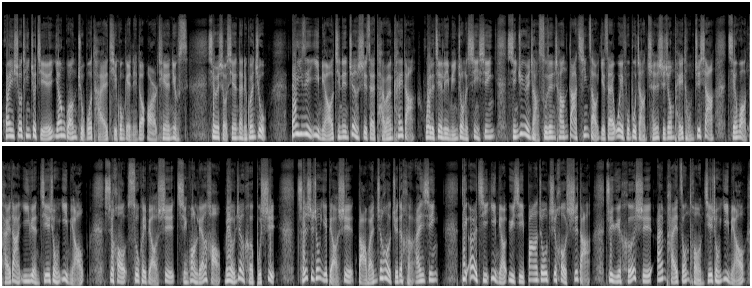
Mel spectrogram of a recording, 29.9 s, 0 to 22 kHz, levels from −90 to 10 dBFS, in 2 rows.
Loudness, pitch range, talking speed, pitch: -16 LUFS, 125-180 Hz, 285 characters per minute, 150 Hz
